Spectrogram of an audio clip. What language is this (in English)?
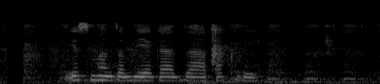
Nepali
